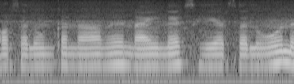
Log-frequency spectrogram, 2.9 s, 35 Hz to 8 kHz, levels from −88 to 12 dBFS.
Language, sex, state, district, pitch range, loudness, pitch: Hindi, male, Uttar Pradesh, Muzaffarnagar, 120-125 Hz, -17 LUFS, 120 Hz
